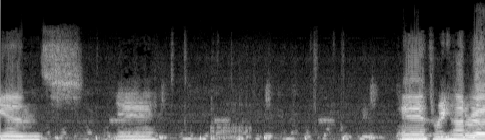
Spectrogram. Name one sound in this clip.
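Trading cards rustle and tap softly as a hand handles them.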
